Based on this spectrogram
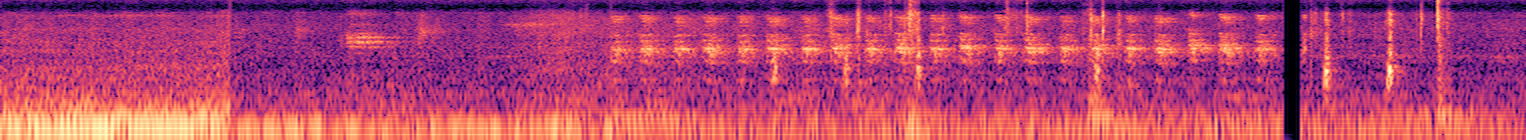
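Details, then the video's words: A female chukar partridge gives quick, repeated clucking notes, short and fairly high, in an uneven series; a low engine-like rumble opens the recording. "chakor ki awaz keklik sesi hunter birds madi ki awaz bast female chakor sound voice awaz"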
